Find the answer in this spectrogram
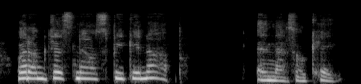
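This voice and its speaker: Speaking very slowly with lively intonation, a woman has a dark, mellow tone that is somewhat breathy. The sound is dry and close, with no echo. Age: 70s. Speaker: author and spiritual speaker. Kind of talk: livestream talk with poem reading.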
